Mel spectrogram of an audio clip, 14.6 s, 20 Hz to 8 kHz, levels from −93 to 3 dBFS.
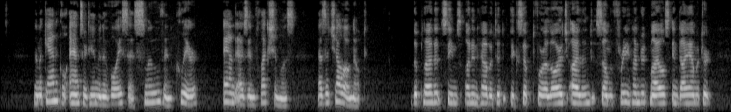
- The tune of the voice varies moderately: No, wide, 7.0 semitones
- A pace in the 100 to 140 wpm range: Yes, slow, 135 wpm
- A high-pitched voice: Yes, high, 195 Hz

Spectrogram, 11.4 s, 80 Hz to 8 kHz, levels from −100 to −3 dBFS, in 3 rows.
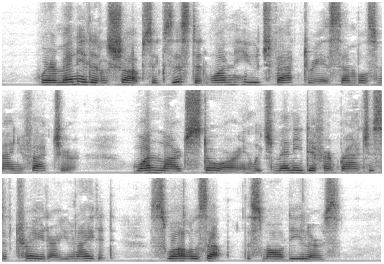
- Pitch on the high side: Yes, high, 205 Hz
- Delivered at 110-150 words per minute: Yes, average, 140 wpm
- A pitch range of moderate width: No, narrow, 1.7 semitones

